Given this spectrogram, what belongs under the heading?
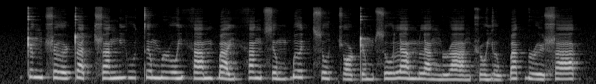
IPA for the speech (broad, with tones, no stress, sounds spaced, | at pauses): ʈ ə˧ ŋ ʂ əː˨˩˦ ʈ a˨˩ t̚ ʂ a˧˥ ŋ j u˧ t̪ ə˧ m ɹ o˧˥ j h a˧˥ m ɓ a˨˩ j h a˧ ŋ s ə˨˩˦ m ɓ əː˦˥ t̚ s o˧ c ɔ˨˩ ʈ ə˨˩ m s o˧˥ l a˧ m l a˨˩ ŋ ɹ aː˨˩ ŋ ʂ o˨˩ j ə˨˩˨ w ɓ a˦˥ k̚ ɹ ɨ˨˩˦ ʂ aː˦˥ k̚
